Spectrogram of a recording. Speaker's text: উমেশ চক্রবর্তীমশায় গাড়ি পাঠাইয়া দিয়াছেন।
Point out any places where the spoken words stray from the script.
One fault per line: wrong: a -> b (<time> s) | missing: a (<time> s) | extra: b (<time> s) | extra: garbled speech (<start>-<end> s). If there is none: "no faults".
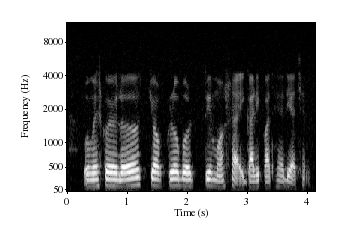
extra: কহিল (0.6 s)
